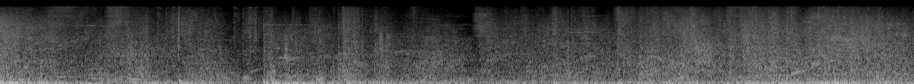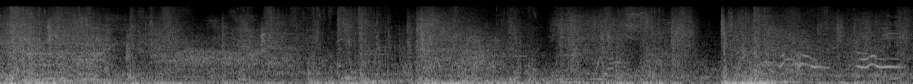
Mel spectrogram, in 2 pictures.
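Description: Game spell effects whoosh, crackle and burst in quick succession.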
